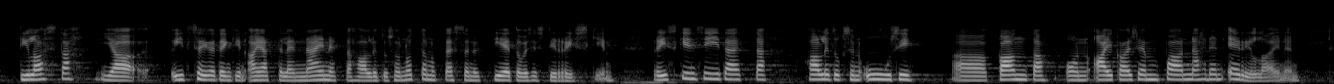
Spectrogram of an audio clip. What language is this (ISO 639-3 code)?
fin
